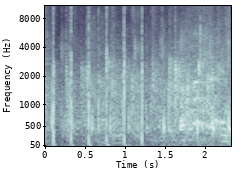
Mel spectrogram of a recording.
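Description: An audience at a college cabaret improv café applauds to welcome a performing group: distinct sharp claps at first, building into denser scattered clapping with a few murmuring voices.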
